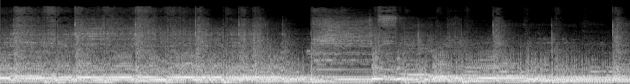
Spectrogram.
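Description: A rock band playing live, electric guitar, bass guitar and drum kit, in an instrumental stretch with no vocals, recorded loud on a phone microphone. The lowest bass notes drop out briefly a little past three seconds in.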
